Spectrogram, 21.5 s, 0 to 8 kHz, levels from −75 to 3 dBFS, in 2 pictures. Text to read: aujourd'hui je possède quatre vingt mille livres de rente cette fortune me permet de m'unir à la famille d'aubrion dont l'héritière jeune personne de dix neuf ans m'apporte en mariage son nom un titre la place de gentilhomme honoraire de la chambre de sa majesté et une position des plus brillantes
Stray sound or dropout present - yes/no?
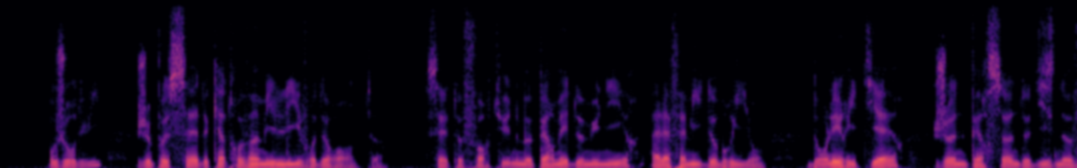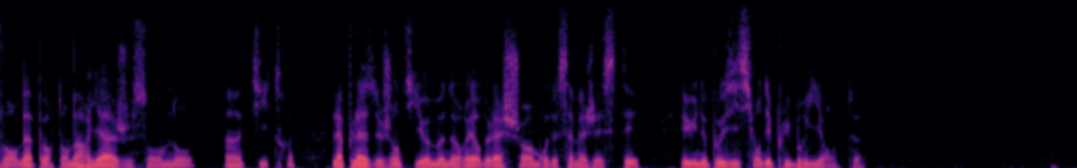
no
